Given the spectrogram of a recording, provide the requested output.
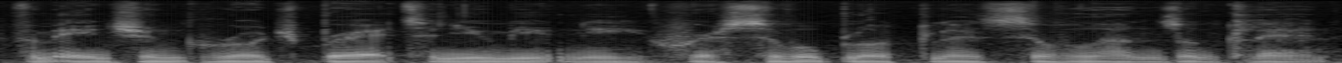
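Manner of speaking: Shakespearean English accent, rhotic R; quiet Elizabethan original pronunciation reading. Shown as a demonstration. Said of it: "You do that one?".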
